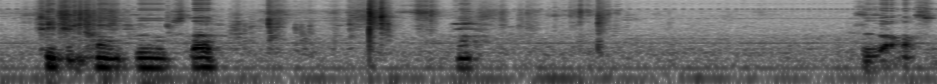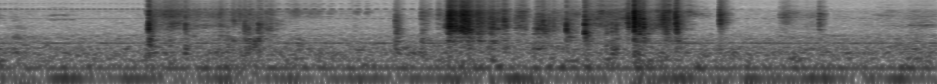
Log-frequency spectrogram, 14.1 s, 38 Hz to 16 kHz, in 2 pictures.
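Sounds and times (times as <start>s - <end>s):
paper pages rustling: 0.3s - 4.7s, 8.1s - 13.3s
small paper clicks: 10.0s - 13.2s.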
